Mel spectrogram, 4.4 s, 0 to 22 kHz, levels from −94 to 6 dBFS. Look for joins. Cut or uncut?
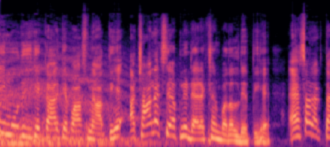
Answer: uncut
